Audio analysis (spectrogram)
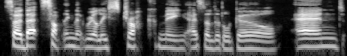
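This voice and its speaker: A woman in her fifties from Australia, whose first language is Hindi, tells her life story in an interview in a reflective, measured way. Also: mid-range voice, steady tone, no room sound, studio quality. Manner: reflective, measured, with occasional repeated words. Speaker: guest.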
